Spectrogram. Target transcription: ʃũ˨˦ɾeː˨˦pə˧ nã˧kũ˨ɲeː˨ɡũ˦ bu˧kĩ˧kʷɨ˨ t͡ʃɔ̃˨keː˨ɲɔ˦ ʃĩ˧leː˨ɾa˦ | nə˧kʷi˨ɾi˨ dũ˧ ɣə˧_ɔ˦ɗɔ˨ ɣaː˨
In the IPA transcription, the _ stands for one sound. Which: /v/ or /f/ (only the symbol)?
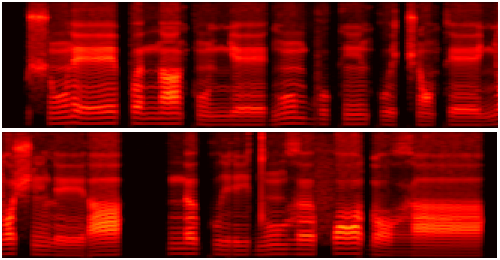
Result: f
